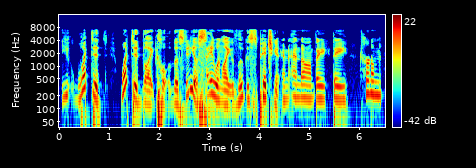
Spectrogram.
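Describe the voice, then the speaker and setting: Bright-voiced slangy man co-hosting. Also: a little high, very animated, moderate pace, husky, no echo, muffled recording. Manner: loose, slangy, with many fillers. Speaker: podcast co-host. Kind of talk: casual film chat.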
